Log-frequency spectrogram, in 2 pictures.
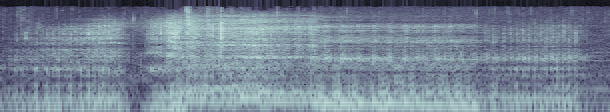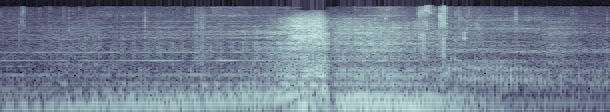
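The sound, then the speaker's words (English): Snarling roars of a wolf pack sound effect built entirely from one dog's vocalizations: two long, loud, rough growling calls, each with a low tone throughout. “the return of Nymeria scene when she returns to visit Arya with her wolf pack. And every voice in that is my dog Angel.”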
